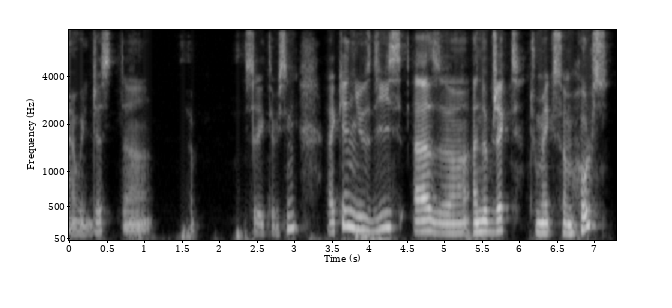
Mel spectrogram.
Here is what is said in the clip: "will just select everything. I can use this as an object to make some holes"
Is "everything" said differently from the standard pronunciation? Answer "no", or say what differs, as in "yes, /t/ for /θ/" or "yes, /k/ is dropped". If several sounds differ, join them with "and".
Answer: yes, /v/ is dropped and /s/ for /θ/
